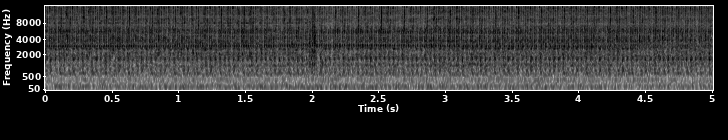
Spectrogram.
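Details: Volvo 136 kW engine at idle with light, fast ticking about three per second; owner unsure whether it is normal, cause undetermined.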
